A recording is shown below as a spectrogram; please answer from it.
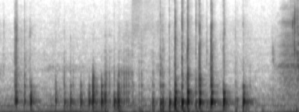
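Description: A single light green paperback manga volume with a glossy paper cover, held solid in one hand, is tapped on the cover with the fingertips of the other hand. It makes a quick series of soft, dull taps with a short ring and a low-mid tone, growing denser and louder toward the end.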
